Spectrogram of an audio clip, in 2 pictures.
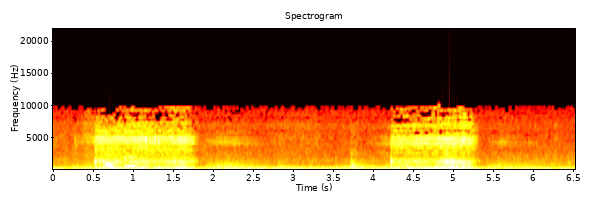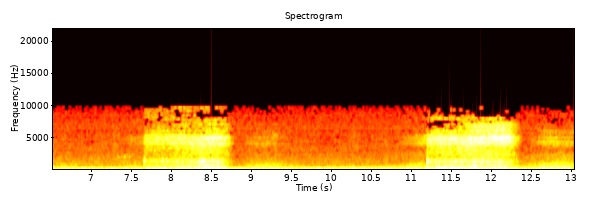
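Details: Loud, rough snoring from a sleeping child from Purwokerto, about four snores in 13 seconds (roughly 17 a minute), each a long noisy inward rattle.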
